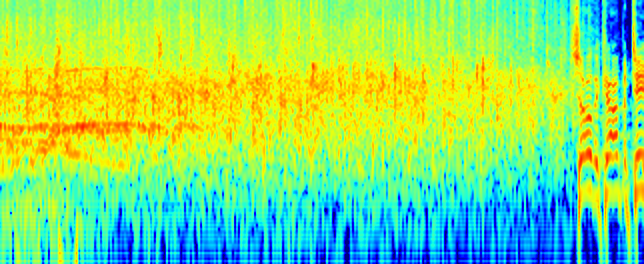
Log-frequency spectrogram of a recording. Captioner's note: cheers and applause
